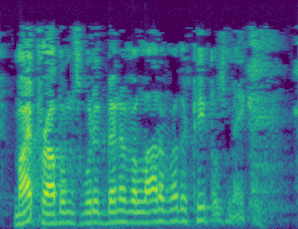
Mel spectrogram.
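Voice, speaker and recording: Somewhat breathy, a man with an American accent speaks at a very fast pace. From Michigan (Battle Creek). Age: 50s. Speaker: recovery workshop speaker. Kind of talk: recovery talk to an audience.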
